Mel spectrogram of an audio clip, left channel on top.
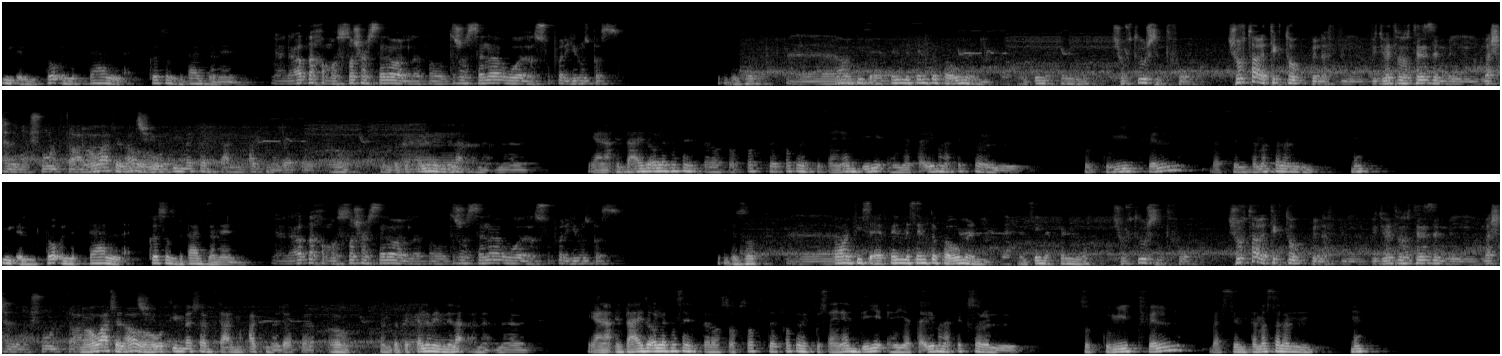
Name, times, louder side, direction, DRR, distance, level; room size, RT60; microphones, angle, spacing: voice 1, 0.0-2.4 7.2-7.6 8.3-10.9 15.8-18.5 18.8-20.2 20.8-25.2 25.8-28.1 28.5-28.6, right 5 dB, 85° right, 0.3 m, -28 dB
voice 2, 2.7-6.2 7.8-8.8 11.1-12.0 12.3-16.7 18.9-19.8, left 2 dB, 25° left, 0.4 m, -33 dB
sound 1, 7.4-19.3, left 2 dB, 55° left, 0.9 m, -45 dB
5.3 x 3.0 x 2.4 m
head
